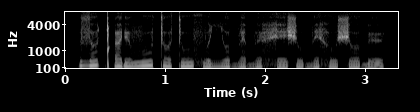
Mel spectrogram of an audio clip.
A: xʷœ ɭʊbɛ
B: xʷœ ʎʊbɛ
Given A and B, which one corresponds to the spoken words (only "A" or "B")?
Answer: B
